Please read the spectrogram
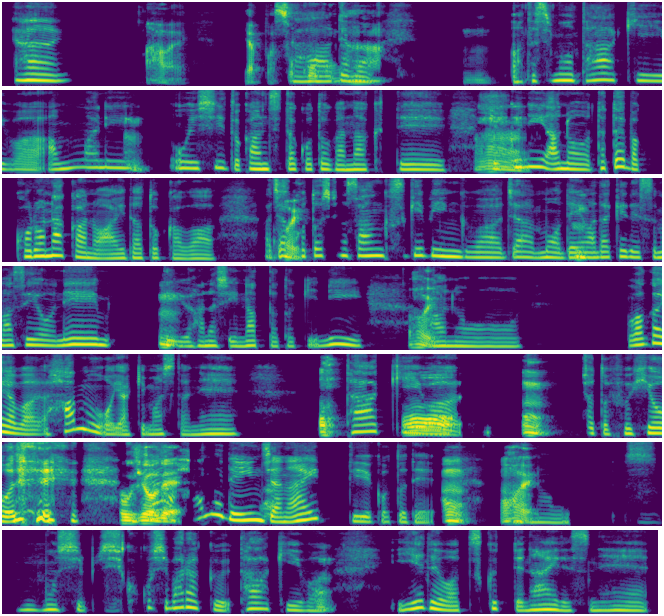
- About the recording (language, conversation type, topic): Japanese, unstructured, あなたの地域の伝統的な料理は何ですか？
- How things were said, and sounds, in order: in English: "サンクスギビング"; laughing while speaking: "不評で"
